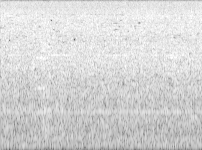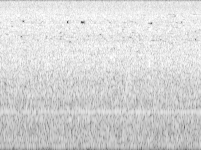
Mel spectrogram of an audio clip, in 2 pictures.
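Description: A hydraulic platform whirs as it lifts cargo.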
